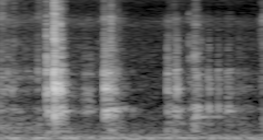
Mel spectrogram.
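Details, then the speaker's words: Toyota pickup with no-start fault: key on, clutch not pressed, sharp isolated clicks with no cranking as the starter won't turn over; owner spliced a jumper wire from relay to starter solenoid so a cab button starts it. "don't know if you guys can hear that on the camera, but clicking, nothing's happening."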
